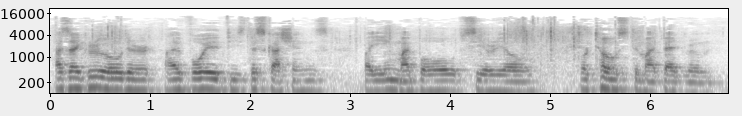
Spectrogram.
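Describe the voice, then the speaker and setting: A young man reading aloud from his own memoir, in a measured, restrained way with the odd stumble. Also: mid-range voice, little pitch movement, a little mellow, a little hiss or hum, poor audio. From Canada.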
